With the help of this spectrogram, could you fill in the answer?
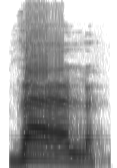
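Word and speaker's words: ذال: This letter's pronunciation is a voiced sound, the, as in this or that. It's pronounced with the tongue between the upper and the lower teeth.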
